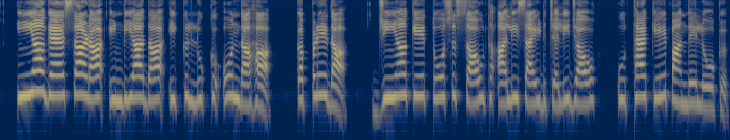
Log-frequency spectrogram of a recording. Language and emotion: Dogri, neutral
